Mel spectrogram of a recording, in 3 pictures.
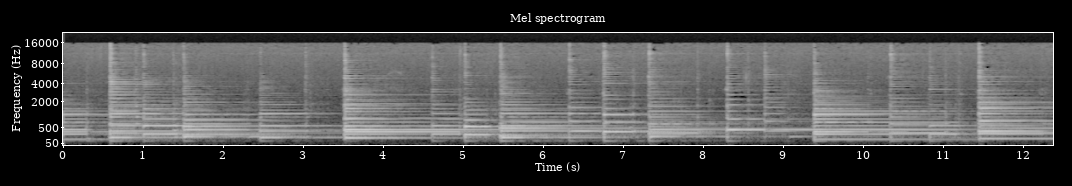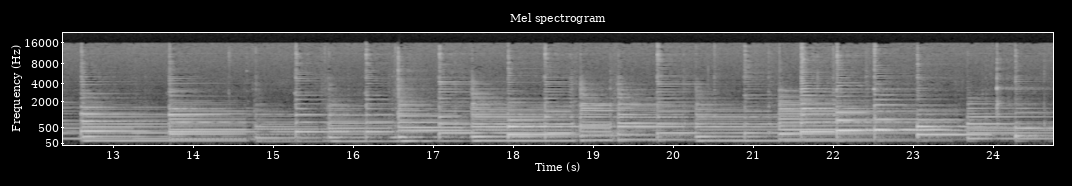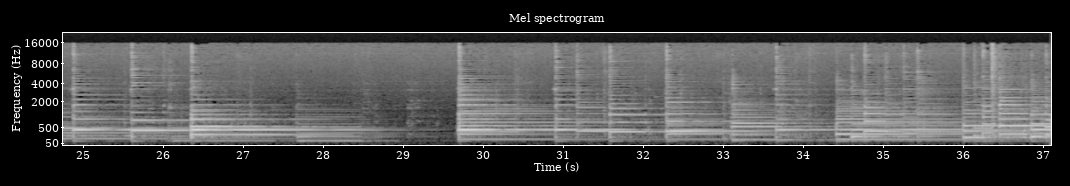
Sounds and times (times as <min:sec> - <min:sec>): Acoustic guitar: 0:00.0 - 0:37.1.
